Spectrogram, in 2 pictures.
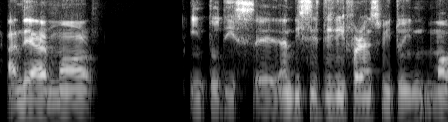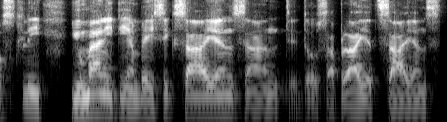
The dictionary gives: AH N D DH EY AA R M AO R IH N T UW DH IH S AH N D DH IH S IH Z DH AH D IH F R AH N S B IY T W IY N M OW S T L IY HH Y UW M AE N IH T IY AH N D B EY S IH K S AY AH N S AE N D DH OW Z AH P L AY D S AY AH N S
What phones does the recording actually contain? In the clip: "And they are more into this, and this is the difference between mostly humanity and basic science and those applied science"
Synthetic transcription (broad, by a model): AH N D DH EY AA R M AO R IH N T UW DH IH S AH N D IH S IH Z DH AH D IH F R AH N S B IY T W IY N M OW S T L IY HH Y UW M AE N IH T IY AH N B EY S IH K S AY AH N S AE N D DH OW S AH P L AY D S AY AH N S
